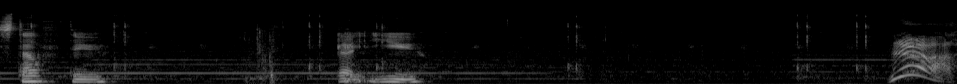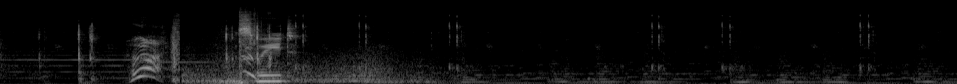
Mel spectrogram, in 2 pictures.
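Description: Game menu clicks and short chimes sound now and then.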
